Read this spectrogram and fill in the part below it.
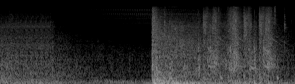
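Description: Sniper and small-arms gunfire in the PC game Watch Dogs: a dense wash of shots that thins briefly and then surges back louder in a sustained burst, with no voices.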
